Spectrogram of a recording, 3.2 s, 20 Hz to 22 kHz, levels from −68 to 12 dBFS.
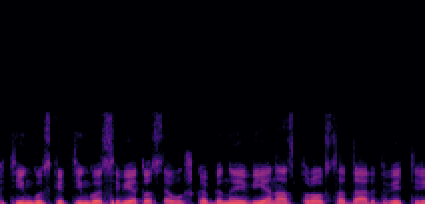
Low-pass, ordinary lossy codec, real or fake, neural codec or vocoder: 9.9 kHz; Opus, 64 kbps; real; none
